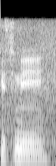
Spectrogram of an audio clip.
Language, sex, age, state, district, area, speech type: Santali, male, 18-30, Jharkhand, Seraikela Kharsawan, rural, spontaneous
